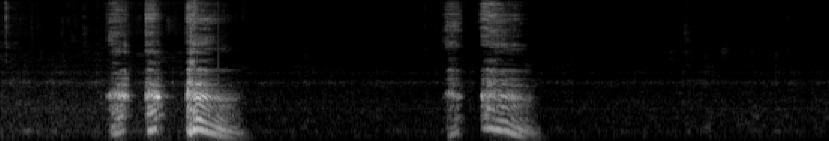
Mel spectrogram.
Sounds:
Throat clearing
